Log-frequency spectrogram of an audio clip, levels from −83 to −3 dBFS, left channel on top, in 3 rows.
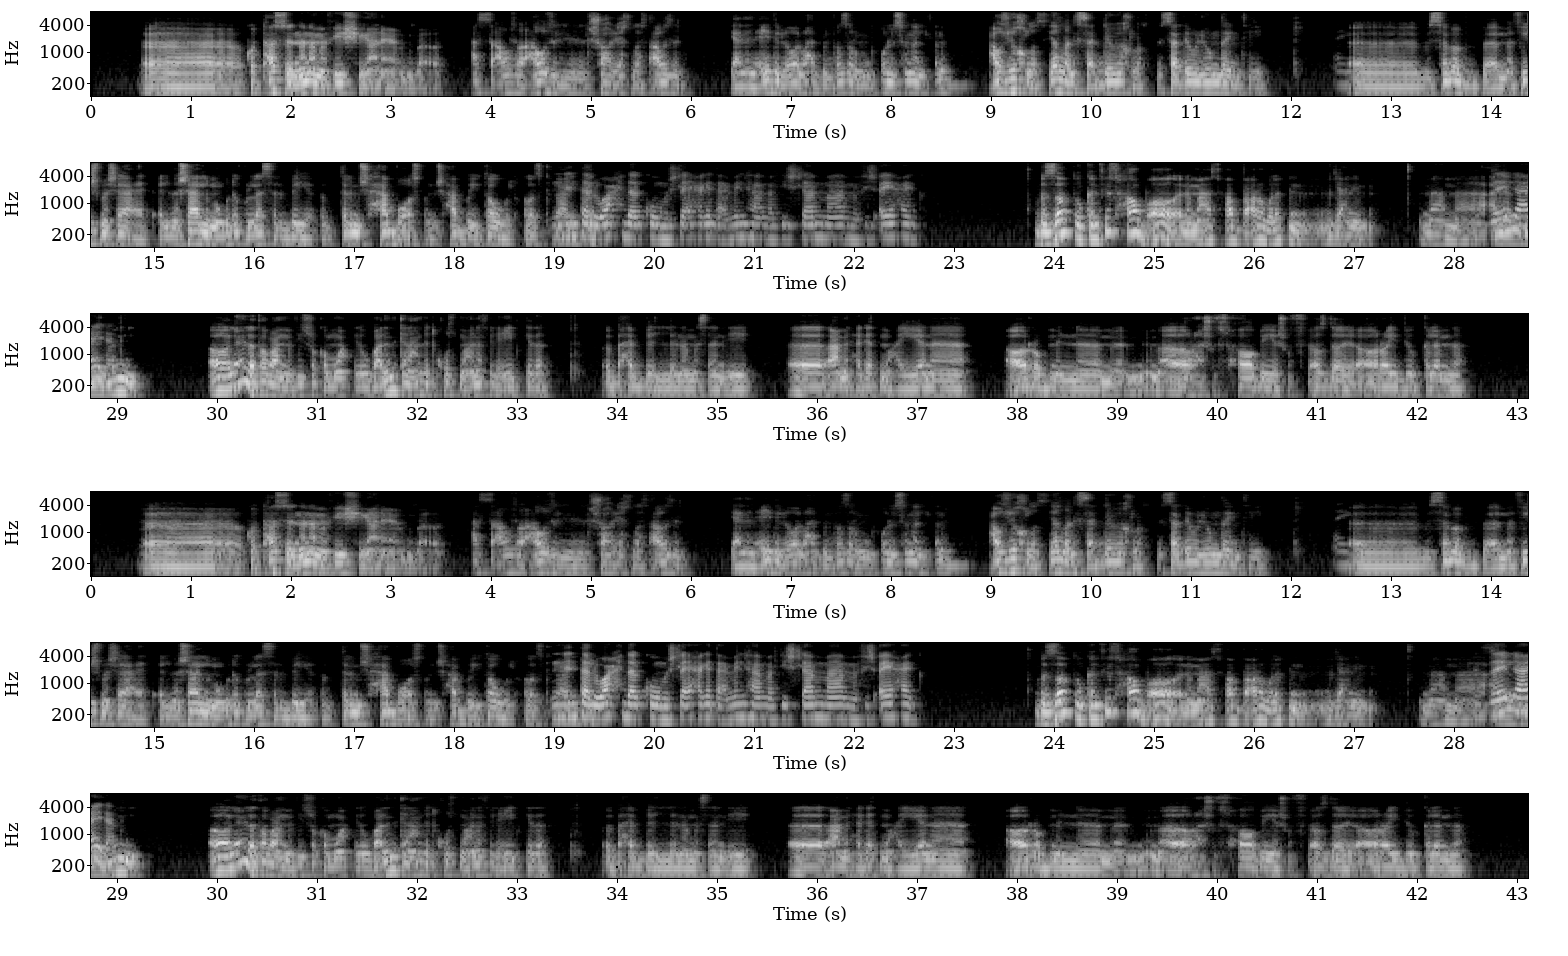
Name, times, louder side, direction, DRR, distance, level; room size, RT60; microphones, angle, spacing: voice 1, 0.5-3.5 3.8-5.9 6.4-8.6 9.0-11.7 12.6-19.4 23.8-27.1 27.6-29.2 29.9-33.3 33.9-35.3 35.7-37.5 37.9-42.4, left 2 dB, 50° left, 0.7 m, -28 dB
voice 2, 19.0-22.6 28.2-29.0, right 4 dB, 50° right, 0.5 m, -31 dB
3.2 x 2.2 x 3.5 m
head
